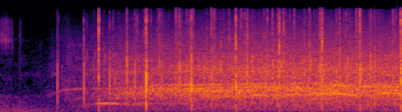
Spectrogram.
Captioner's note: crowd clapping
